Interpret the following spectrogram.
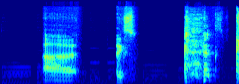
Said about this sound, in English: Expect a lot of coughing today.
